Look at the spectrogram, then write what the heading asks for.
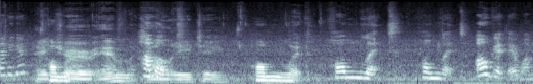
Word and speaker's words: Homlet: Omelette. Oh, how do you say it again? H-O-M-L-E-T.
